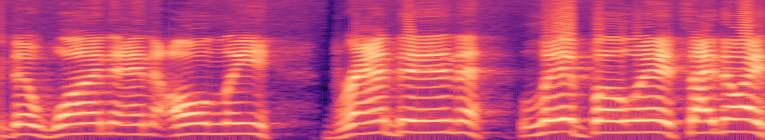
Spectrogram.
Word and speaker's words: Libowitz: I present you the one and only Brandon libowitz I know I said your name wrong Brandon how do you say it again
